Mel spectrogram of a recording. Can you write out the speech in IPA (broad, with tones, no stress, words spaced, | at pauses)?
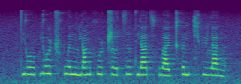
t̪jo˧˥ʊ̯pjo˥˧ʊ̯ ʈ͡ʂʰwə˥˩nljɑ˥ŋxu˥ ʈ͡ʂɤ˨˩t͡sɹ̩˥˩ t̪jä˥t͡sʰwa˧˥ɪ̯ kʰə˥˧nt͡ɕʰy˥˧la˥˩n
